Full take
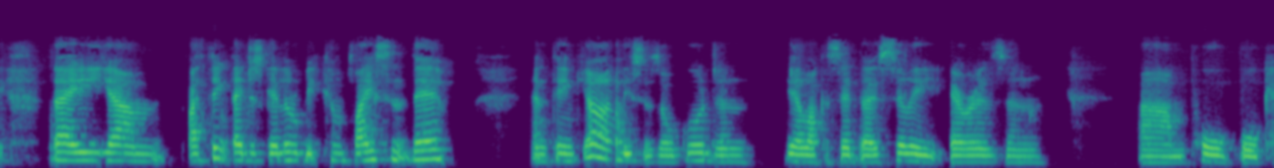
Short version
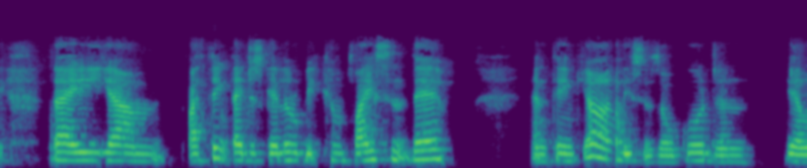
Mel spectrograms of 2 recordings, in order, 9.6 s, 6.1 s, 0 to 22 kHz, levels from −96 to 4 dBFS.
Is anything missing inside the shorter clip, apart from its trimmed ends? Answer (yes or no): no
